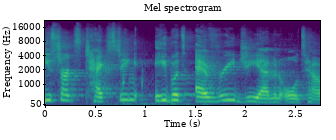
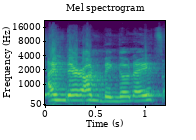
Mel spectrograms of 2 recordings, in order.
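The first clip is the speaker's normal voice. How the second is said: laughing through the words, a bit louder; 4 semitones higher, 7 dB louder than usual. Real, not acted. To friends, joking about haunting the club, laughing. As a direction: crack up while picturing it.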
